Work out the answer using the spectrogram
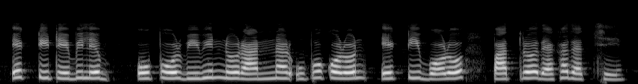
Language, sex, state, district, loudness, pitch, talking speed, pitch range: Bengali, female, West Bengal, Cooch Behar, -16 LUFS, 280 Hz, 115 wpm, 260-295 Hz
